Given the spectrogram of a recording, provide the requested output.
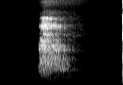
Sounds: Sigh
